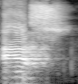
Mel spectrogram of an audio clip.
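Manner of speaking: "आश" repeated, no h sound; H as "आश" again, clear; French letter name. Shown as a demonstration. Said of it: "ह कहीं नहीं आएगी फ्रेंच में". (फ्रेंच "आश" फिर से)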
